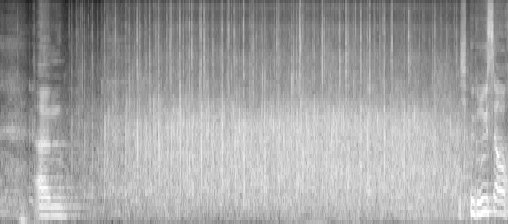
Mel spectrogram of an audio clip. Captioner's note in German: Beifall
